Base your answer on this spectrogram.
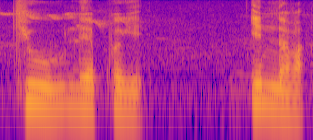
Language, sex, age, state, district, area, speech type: Manipuri, male, 18-30, Manipur, Tengnoupal, rural, spontaneous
